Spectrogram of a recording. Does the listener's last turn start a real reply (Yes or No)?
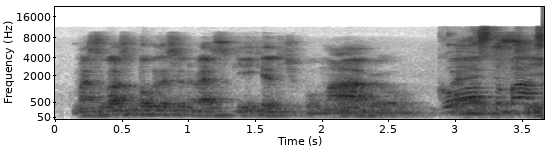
Yes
